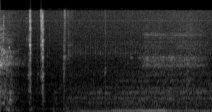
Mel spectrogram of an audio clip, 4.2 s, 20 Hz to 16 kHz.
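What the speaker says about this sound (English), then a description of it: "Let's start the car up and I'll show you something." A 2023 Volvo S90 engine cranks and catches, settling into a steady low idle rumble after a couple of sharp clicks, close by.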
